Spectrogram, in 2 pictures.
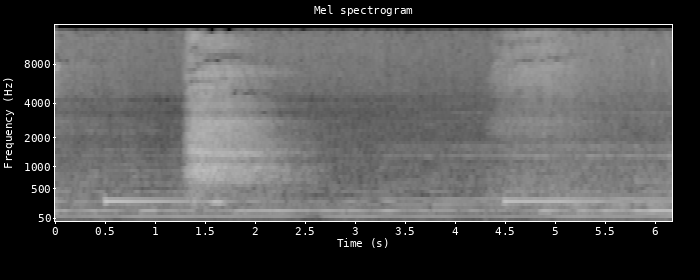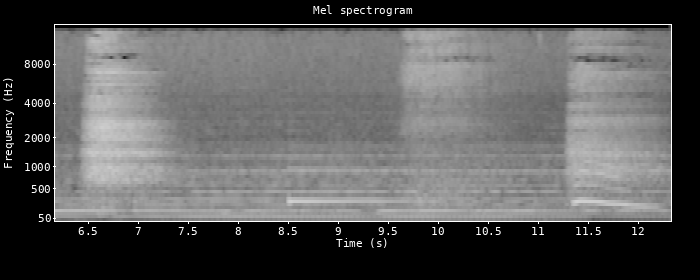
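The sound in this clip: Slow, deep breaths in and out during a guided relaxation exercise: five soft, breathy swells spaced a few seconds apart, rising and fading over a quiet sustained musical drone.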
